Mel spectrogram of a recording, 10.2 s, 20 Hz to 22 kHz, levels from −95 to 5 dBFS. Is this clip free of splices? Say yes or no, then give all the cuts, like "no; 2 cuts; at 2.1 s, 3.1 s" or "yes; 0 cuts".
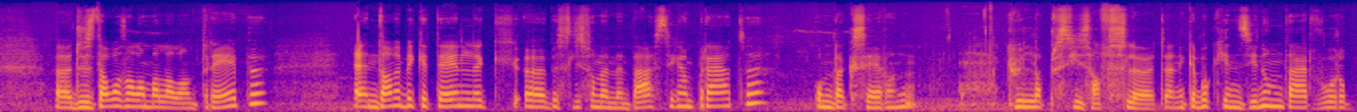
yes; 0 cuts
